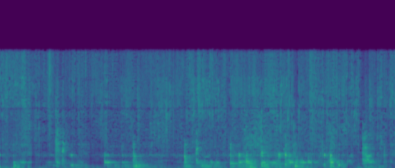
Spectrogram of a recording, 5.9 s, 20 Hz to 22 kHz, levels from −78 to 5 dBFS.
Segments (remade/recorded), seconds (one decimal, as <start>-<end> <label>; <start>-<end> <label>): 0.0-1.5 remade; 1.5-5.0 recorded; 5.0-5.9 remade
